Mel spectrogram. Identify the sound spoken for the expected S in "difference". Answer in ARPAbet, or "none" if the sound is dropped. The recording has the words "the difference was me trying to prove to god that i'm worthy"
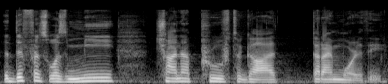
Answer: S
